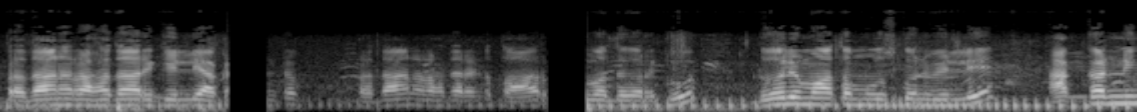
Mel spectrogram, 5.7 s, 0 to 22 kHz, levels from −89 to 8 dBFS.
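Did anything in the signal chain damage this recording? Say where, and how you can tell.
Yes. From 1.14 to 2.93 s, after a 200 ms gap, the sound goes dull with nothing above 7.6 kHz, drops about 10 dB, and gets a new noise floor roughly 30 dB down. That's likely the input switched to a poorer device at the driver stage, then back.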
